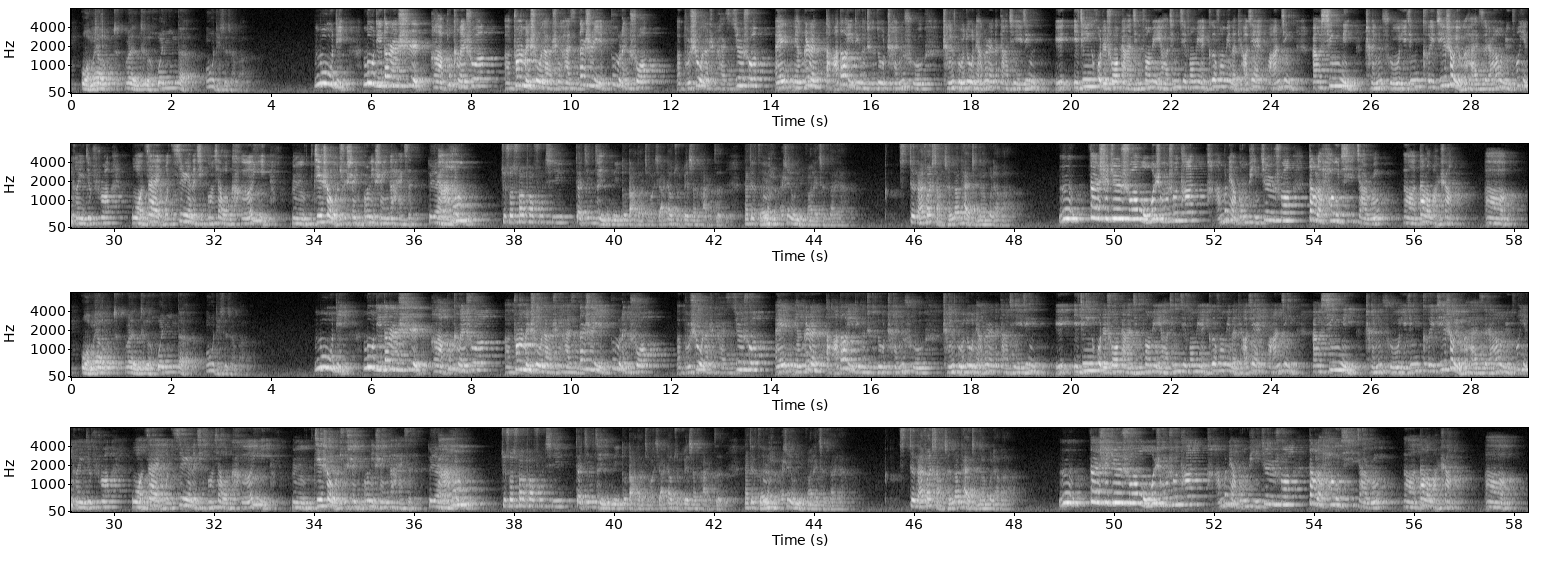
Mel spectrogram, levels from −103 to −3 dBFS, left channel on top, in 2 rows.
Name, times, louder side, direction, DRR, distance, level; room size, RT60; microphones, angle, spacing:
voice 1, 0.2-2.4 2.7-3.5 17.8-17.9 23.2-23.4 36.3-37.2 37.8-42.2 42.6-44.7 45.7-47.9, equal, 10° left, -2 dB, 5.4 m, -27 dB
voice 2, 4.9-5.5 5.8-8.3 8.7-11.5 12.1-13.8 14.1-19.4 19.7-25.6 25.9-30.1 30.4-33.2 33.6-36.0 36.4-37.0 39.6-39.8 42.9-43.2 48.9-49.2 49.5-55.3 55.8-56.8 57.4-57.9, left 2 dB, 80° left, 5 dB, 4.2 m, -23 dB
28.5 x 21.0 x 9.5 m, 1.0 s
head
